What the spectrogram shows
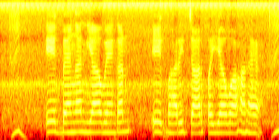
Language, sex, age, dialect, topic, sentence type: Hindi, female, 31-35, Garhwali, agriculture, statement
